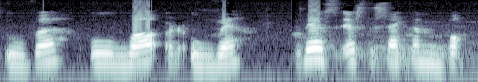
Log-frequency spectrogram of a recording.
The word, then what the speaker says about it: Ove: reading a man called over apparently it's pronounced as uber this is the second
